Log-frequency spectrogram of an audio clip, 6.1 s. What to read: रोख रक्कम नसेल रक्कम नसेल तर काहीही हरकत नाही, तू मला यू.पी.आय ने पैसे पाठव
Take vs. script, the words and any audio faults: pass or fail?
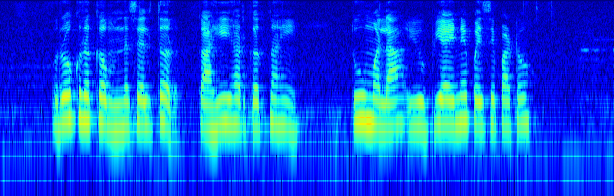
fail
